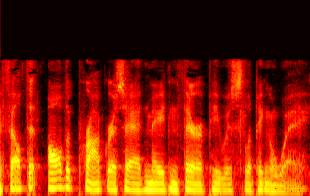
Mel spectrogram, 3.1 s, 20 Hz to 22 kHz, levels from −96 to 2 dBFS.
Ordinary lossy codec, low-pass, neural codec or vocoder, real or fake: MP3, 48 kbps; 7.2 kHz; none; real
